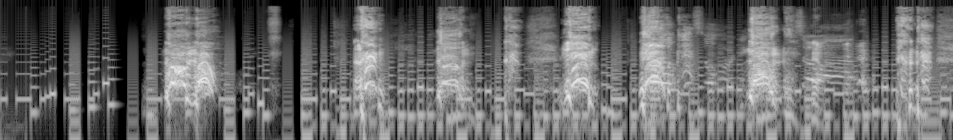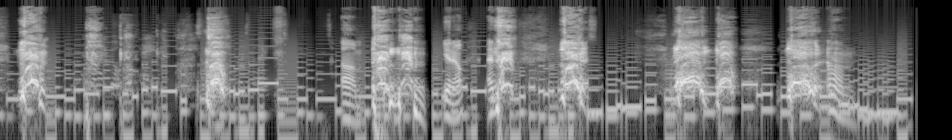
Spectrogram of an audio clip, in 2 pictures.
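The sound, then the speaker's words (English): A person coughs and clears their throat over and over, a long run of harsh bursts with brief gaps between them and no talking. “I can do some coughing.”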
